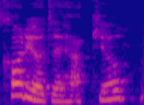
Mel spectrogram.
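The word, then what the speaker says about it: Koryo-daehakyo (고려대학교): also pronounced Koryo-daehakyo, that's the proper pronunciation, and I did that for my sophomore year.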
